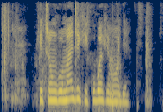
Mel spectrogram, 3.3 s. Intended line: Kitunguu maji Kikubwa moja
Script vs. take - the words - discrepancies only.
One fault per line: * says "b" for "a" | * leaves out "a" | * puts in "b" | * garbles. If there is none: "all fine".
all fine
